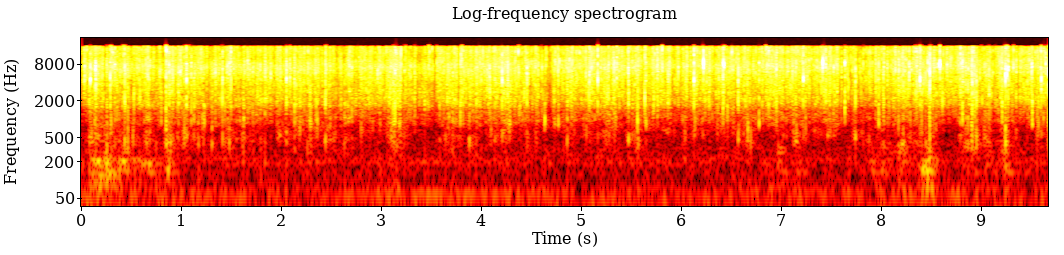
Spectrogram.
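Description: A blue metallic plastic foil ribbon gift bow is crinkled and pulled with the fingers. It makes a steady, dense stream of bright, crisp crackles and rustles with little low end, at a fairly quiet level throughout.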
